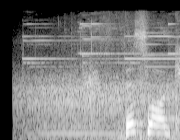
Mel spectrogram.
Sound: wind chimes tinkling

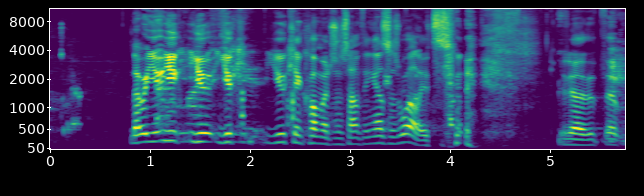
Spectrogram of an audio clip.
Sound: laughs

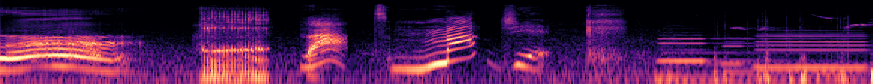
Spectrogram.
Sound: snorts

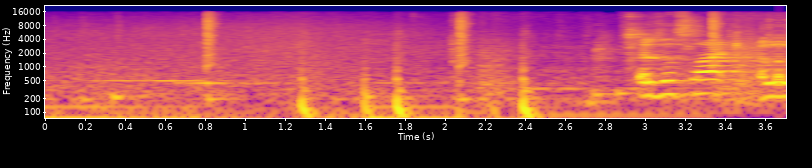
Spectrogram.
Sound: waves rushing

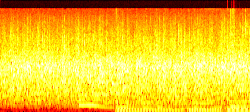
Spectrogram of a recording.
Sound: applause

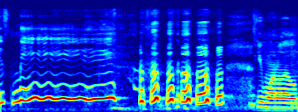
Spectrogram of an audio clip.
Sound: Katherine laughs

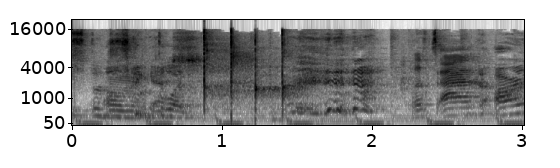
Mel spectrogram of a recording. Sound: violent clapping

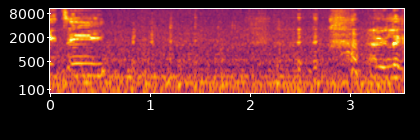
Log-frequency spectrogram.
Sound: laughter

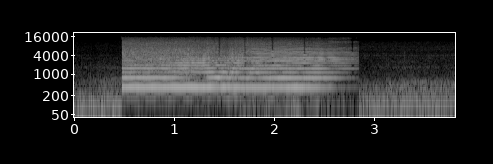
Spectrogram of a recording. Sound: loud drone sound

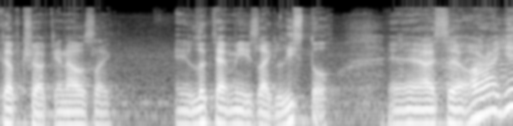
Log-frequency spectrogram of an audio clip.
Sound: speaks in foreign language

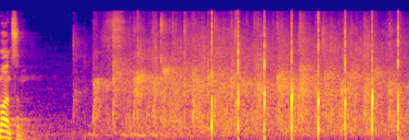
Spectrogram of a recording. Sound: audience applauding

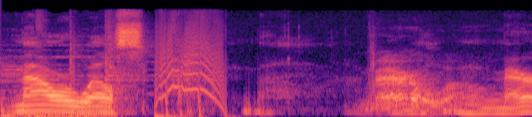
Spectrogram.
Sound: record scratches

